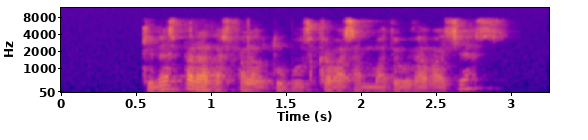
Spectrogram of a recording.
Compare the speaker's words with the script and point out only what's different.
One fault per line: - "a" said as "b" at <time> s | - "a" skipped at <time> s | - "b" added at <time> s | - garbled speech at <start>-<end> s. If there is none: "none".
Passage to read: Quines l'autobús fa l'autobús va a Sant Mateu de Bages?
- "l'autobús" said as "parades" at 0.8 s
- "que" added at 1.8 s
